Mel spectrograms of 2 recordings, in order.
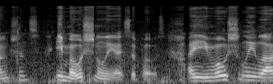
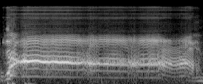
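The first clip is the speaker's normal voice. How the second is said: high mock child shriek; kids screaming; 5 dB louder than usual. Teacher imitating kids running wild in class, high shriek. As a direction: shriek like a wild five-year-old.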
